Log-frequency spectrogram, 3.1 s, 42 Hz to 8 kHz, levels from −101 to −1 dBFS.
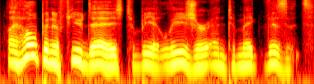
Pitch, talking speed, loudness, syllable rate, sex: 140 Hz, 265 wpm, -18 LUFS, 5.8 syllables/s, male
